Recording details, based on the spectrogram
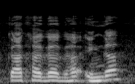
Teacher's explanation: क वर्ग क ख ग घा जो कि कंठ से उच्चारण होता है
